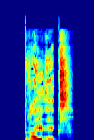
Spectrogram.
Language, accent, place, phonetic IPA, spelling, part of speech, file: German, Germany, Berlin, [ˈdʁaɪ̯ˌʔɛks], Dreiecks, noun, De-Dreiecks.ogg
- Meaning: genitive singular of Dreieck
